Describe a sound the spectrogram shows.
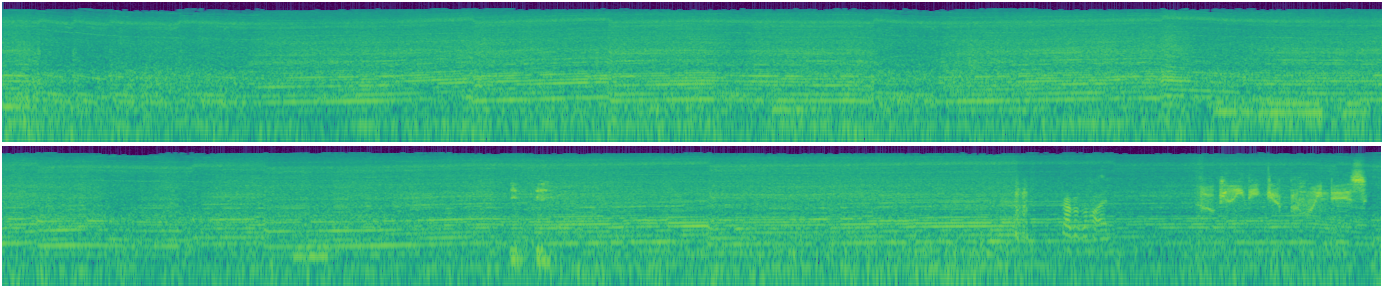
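A racing car engine screams, its pitch rising and falling as it shifts gears.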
